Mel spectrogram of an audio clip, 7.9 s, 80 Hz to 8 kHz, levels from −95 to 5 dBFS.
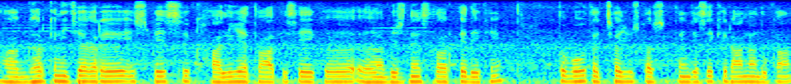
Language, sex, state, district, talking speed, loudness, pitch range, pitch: Hindi, male, Chhattisgarh, Bilaspur, 210 wpm, -24 LUFS, 130-140 Hz, 135 Hz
